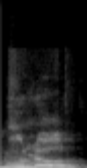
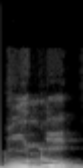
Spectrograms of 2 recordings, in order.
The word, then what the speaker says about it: boulot: Un boulot, it's a masculine word. Un boulot, you do not pronounce the final T.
